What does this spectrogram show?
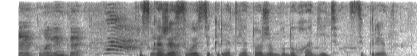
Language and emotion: Russian, positive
